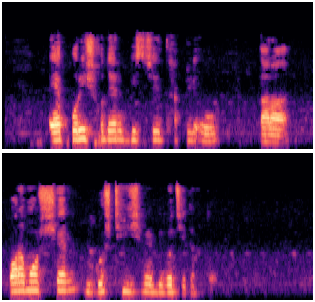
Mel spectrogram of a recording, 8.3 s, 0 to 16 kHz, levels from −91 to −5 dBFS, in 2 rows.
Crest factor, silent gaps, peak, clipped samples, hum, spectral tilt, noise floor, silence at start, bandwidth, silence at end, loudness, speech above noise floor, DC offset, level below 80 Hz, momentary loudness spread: 18 dB; none; -2 dBFS; under 0.1%; none; -4.5 dB/octave; -61 dBFS; 0.65 s; 8.2 kHz; 1.35 s; -18 LUFS; 43 dB; under 0.1%; -60 dBFS; 13 LU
